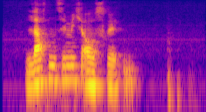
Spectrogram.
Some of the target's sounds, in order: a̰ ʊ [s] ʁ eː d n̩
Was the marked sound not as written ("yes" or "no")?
no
